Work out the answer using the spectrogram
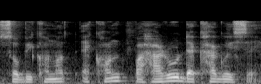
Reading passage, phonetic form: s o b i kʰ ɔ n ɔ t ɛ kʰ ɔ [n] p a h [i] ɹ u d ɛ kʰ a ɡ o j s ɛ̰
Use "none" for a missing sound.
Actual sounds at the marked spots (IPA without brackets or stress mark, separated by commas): n, a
